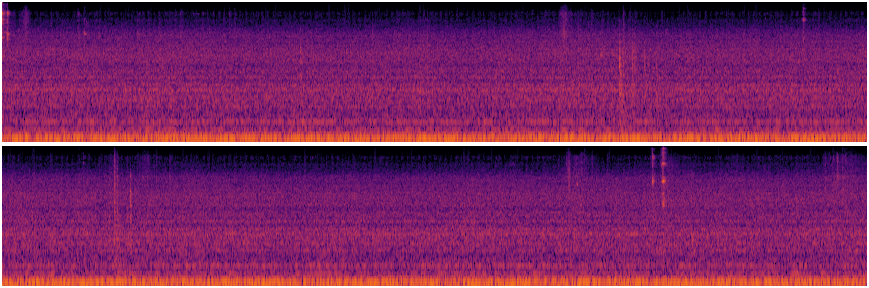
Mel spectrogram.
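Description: Metal tweezers tap and scrape against a metal tray.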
